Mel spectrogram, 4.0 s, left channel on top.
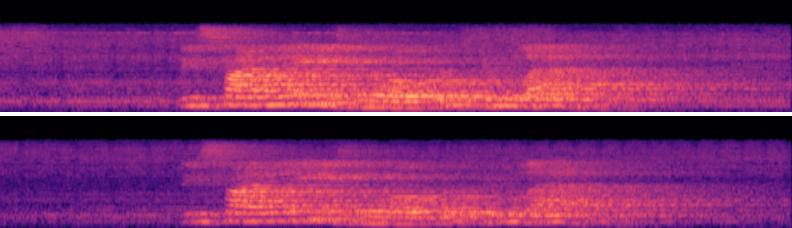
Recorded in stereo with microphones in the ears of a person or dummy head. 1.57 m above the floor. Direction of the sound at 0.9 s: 30° left (ahead or behind).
